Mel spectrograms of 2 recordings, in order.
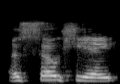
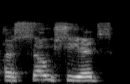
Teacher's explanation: the verbs are going to be long A, and the noun or adjective is going to be schwa sound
